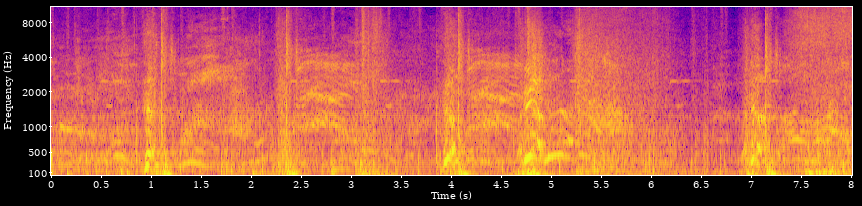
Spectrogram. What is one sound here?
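Heavy blows thud during a close scuffle.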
